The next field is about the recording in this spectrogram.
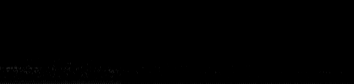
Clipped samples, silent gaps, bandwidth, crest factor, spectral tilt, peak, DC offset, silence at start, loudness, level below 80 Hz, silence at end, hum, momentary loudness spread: under 0.1%; none; 11 kHz; 14 dB; -5 dB/octave; -54 dBFS; under 0.1%; 0 s; -67 LUFS; -76 dBFS; 0 s; 50 Hz at -75 dBFS; 2 LU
